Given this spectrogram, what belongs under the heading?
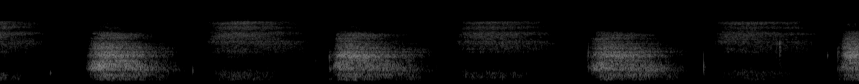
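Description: Slow, steady breaths from a breathing exercise, close and clear, alternating between inhales and exhales in an even rhythm with short pauses, about eight breaths in all.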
